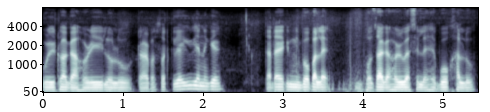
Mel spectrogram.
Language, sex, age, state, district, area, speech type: Assamese, male, 18-30, Assam, Charaideo, rural, spontaneous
